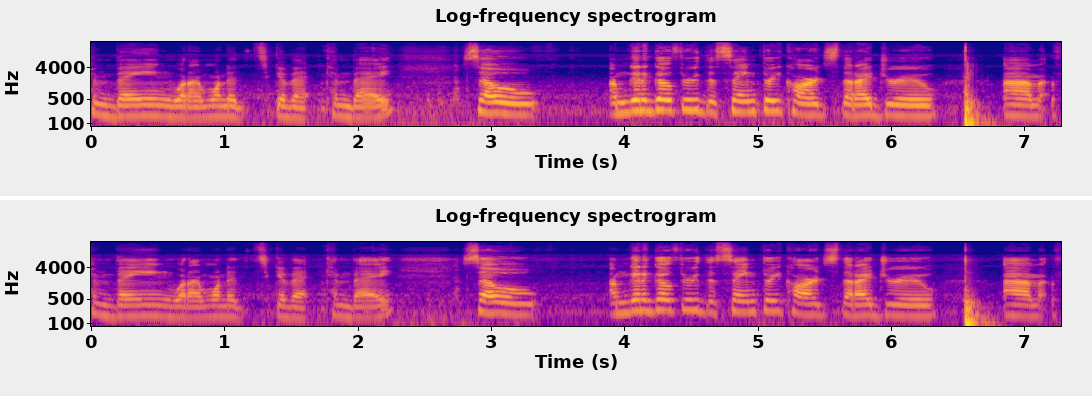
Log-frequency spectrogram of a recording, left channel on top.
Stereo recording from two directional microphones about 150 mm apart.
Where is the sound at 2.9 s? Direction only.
15° right (ahead or behind).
